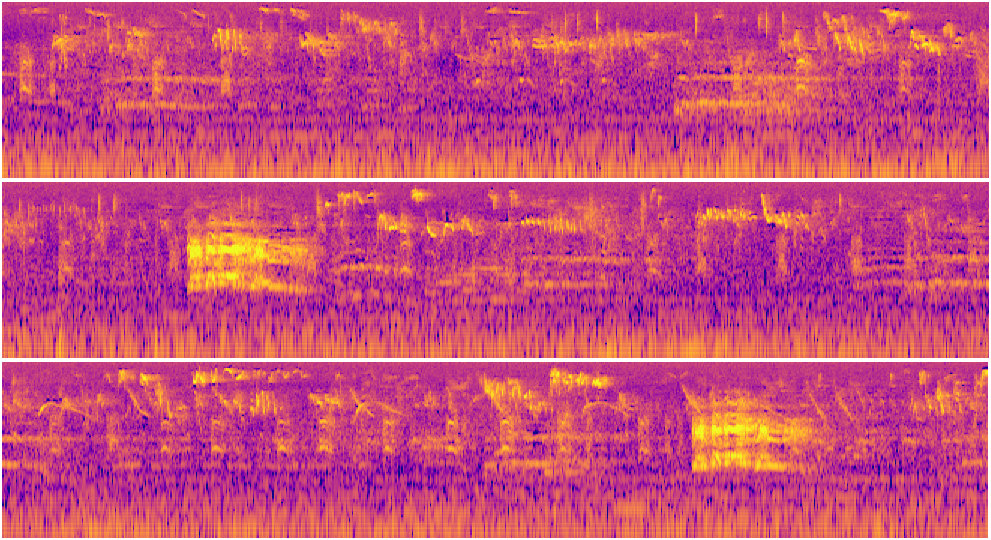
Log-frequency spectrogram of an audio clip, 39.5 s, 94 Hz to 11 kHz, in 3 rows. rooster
0.1 3.2, 9.0 11.1, 15.6 21.4, 35.5 37.6

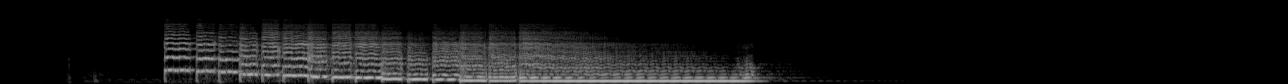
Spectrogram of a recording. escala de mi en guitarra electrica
1.6 7.9

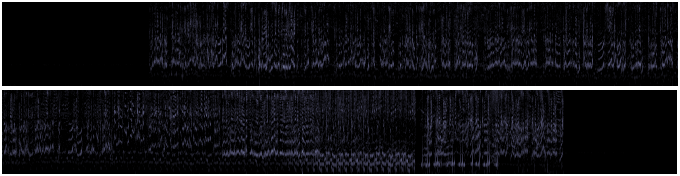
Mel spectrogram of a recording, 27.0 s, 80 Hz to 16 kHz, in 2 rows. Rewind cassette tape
17.9 24.8

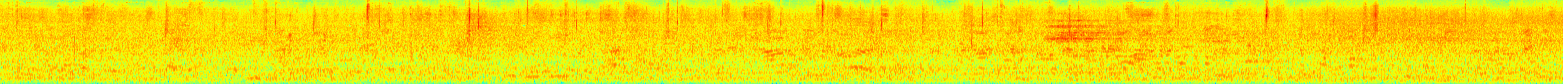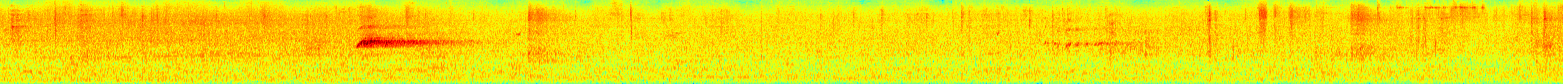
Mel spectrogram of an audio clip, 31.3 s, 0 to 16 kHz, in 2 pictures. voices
0.2 24.0

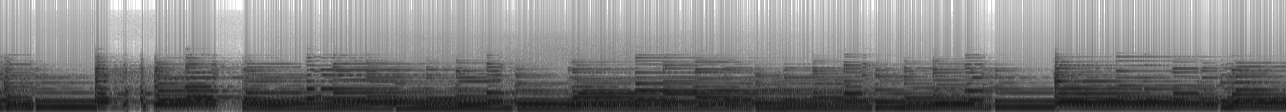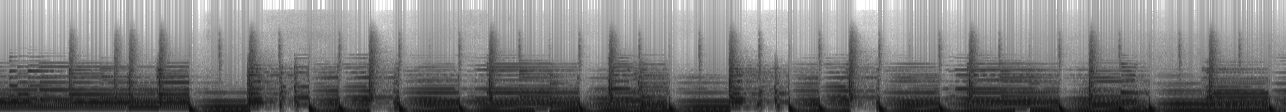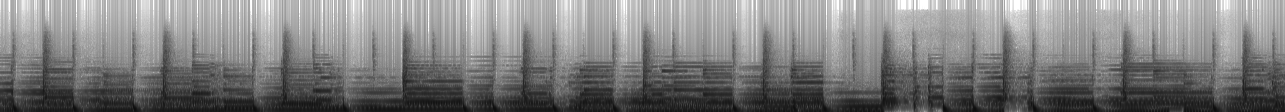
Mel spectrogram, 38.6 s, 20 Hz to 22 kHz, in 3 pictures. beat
13.6 38.5

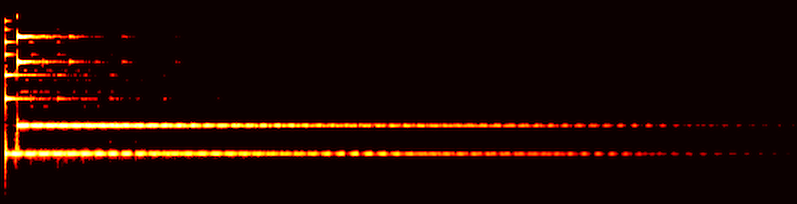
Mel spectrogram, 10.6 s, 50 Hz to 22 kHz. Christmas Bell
0.1 1.9

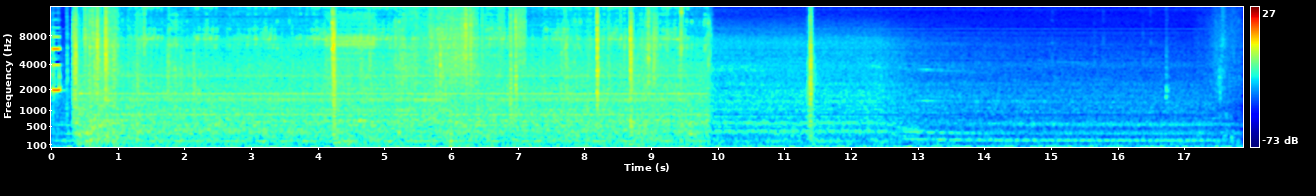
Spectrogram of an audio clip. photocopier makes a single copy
0.4 9.9

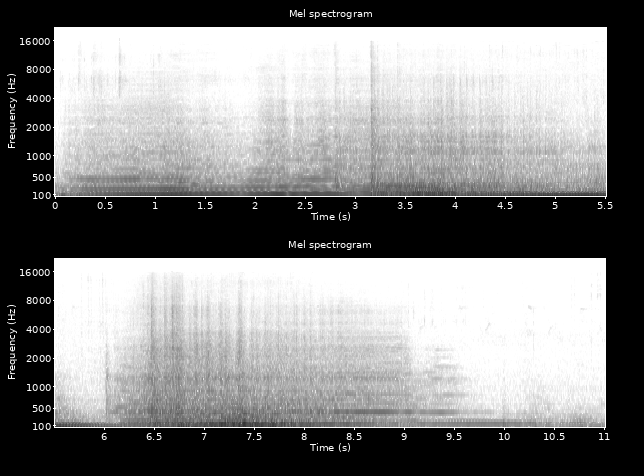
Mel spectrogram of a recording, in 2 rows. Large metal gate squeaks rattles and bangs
0.7 5.2, 6.1 10.1

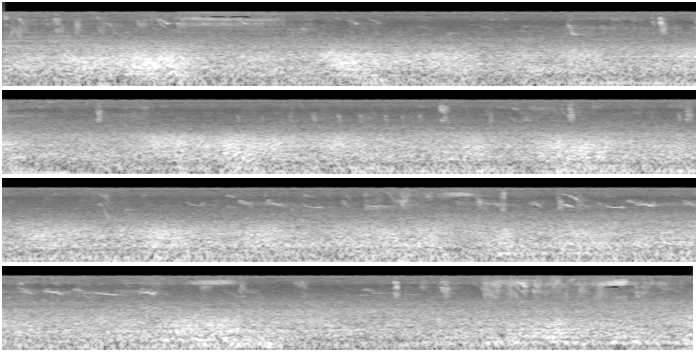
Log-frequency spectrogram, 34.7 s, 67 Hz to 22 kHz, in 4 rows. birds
11.9 34.6

